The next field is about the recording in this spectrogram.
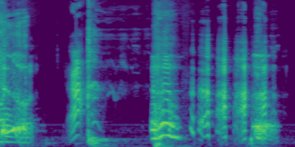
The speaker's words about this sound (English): Excuse me. Got hiccups for a second.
